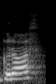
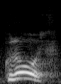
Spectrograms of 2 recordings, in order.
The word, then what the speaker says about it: gross: And this is not gross, it is gross.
